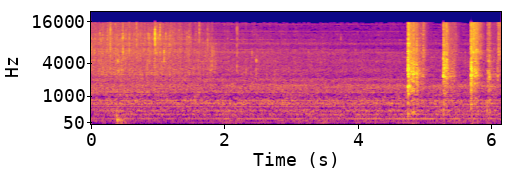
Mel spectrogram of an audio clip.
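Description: Beaten eggs and milk poured from a plastic bowl into a hot frying pan of vegetables, with a steady sizzle and a faint low hum underneath. Near the end come several sharp knocks as a wire whisk scrapes out the last of the mixture against the bowl.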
